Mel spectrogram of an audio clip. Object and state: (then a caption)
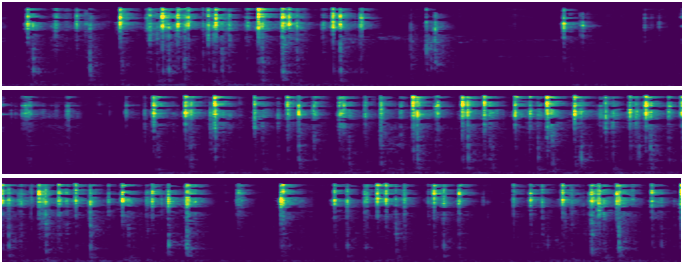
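Plastic computer keyboard being typed on. Long red nails tap the keys of a white plastic computer keyboard in continuous typing. The clicks are bright and sharp with a very short ring, coming in quick bursts with a brief pause near the two-to-four-second mark.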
